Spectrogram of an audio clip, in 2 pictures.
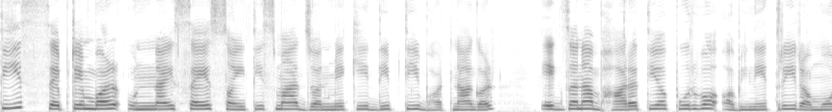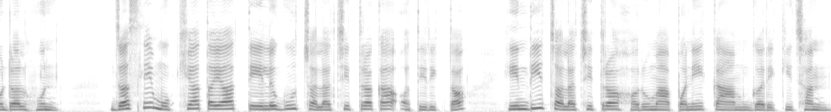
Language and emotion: Nepali, neutral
